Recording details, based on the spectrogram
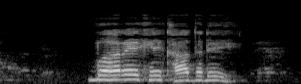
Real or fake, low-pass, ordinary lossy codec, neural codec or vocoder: fake; 10.8 kHz; AAC, 32 kbps; vocoder, 44.1 kHz, 128 mel bands every 512 samples, BigVGAN v2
